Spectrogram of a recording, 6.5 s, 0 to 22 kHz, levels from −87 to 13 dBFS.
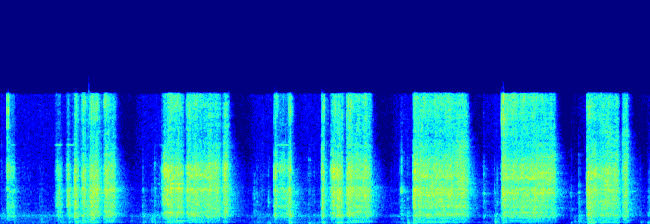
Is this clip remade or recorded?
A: recorded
